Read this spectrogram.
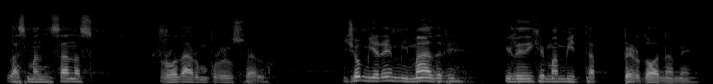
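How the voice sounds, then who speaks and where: A male pastor, telling a story in a sermon and swinging from hushed tones to impassioned outbursts. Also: mid-range voice, unhurried. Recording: echoey hall reverb.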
